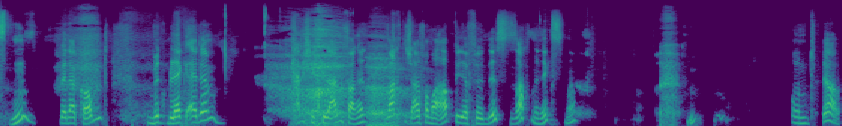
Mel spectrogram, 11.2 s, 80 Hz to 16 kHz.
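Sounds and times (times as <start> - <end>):
speech: 0.0 - 8.0, 8.8 - 9.4, 10.6 - 11.2
person yawning with squeaky whining notes: 3.6 - 5.7.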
